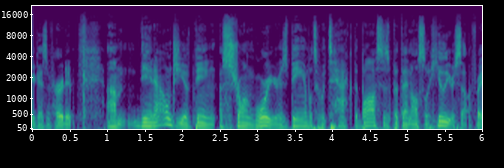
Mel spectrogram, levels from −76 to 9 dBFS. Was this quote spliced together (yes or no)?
no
